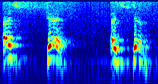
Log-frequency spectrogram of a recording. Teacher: الشين الثانية جاءتنا لأننا جئنا لللام وقلبناها شين، حولناها شين، فأصبحت عندنا شينان · Term: اللام الشمسية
